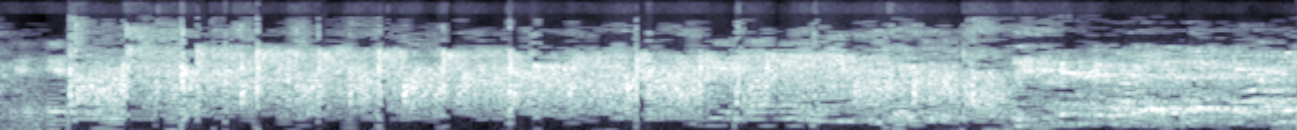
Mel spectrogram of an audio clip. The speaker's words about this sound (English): And I think that we need to give him and his office a big round of applause, because I have not seen this kind of cooperation from D.C. government in a long time.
